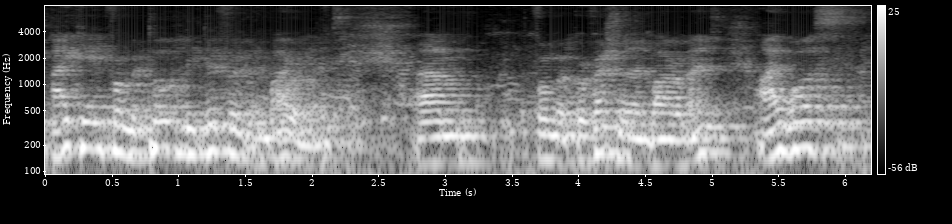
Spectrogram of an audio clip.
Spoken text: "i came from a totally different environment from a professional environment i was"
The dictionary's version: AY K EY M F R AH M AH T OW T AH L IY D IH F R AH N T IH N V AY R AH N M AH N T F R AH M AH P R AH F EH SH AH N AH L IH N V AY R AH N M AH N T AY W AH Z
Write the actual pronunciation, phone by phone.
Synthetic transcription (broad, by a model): AY K EY M F R AH M AH T OW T L IY D IH F R AH N T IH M V AY R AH N M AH N T F R AH M AH P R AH F EH SH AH N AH L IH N V AY R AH N M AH N T AY W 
